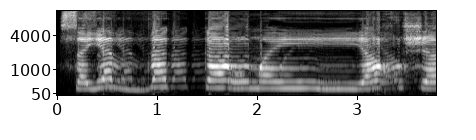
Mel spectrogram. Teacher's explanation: من یخشا میں نون ساکن کے بعد حروف یرملون میں سے یا ہے تو یہاں پر ادغام مع الغنہ کا قاعدہ ہوگا، یعنی نون ساکن میں ہم غنہ کر کے پڑھیں گے۔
